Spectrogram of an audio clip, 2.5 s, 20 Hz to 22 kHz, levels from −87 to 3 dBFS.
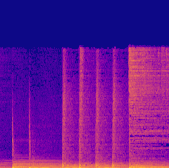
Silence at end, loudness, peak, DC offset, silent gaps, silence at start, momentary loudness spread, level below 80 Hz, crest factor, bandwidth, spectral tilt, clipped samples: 0 s; -22 LUFS; -2 dBFS; under 0.1%; none; 0 s; 5 LU; -24 dBFS; 18 dB; 16.5 kHz; -6 dB/octave; under 0.1%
